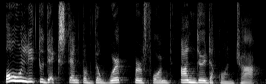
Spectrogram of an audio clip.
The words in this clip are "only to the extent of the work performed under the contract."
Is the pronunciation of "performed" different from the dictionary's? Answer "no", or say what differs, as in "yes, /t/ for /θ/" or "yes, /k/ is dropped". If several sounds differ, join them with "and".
no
